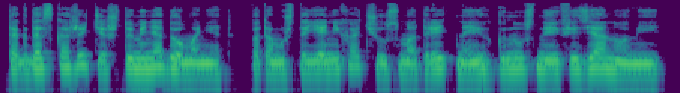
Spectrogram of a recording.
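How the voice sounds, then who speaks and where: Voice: mid-range voice, quick pace, mellow, no echo, clean studio sound, close to an everyday voice. A reader voicing a hot-tempered, proud young noblewoman heroine with fierce, scornful delivery. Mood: furious.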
